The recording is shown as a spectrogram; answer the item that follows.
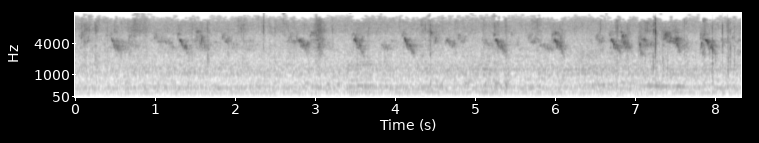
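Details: Steady droning buzz of many honey bees as nucleus colonies are formed the traditional way, 15 May 2018; constant low hum, lively bird chirps sweeping downward above it, occasional faint ticks.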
